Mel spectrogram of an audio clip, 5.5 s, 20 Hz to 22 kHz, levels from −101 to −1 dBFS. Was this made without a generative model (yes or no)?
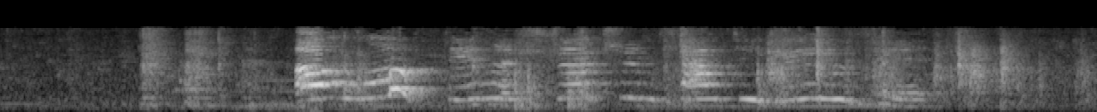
no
